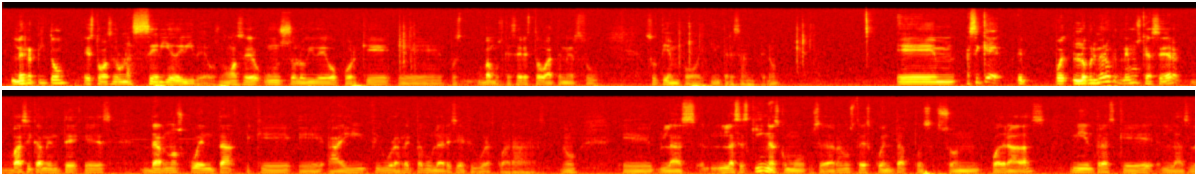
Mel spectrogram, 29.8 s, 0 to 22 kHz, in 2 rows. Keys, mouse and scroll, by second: 6.8 alt+Tab, 10.3 alt+Tab, 11.7 alt+Tab, 15.9-16.5 scroll up 2, 16.8 click, 18.0-18.4 scroll up 2, 18.6 click, 25.2-25.5 scroll down 2, 27.1 click, 27.7 click.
